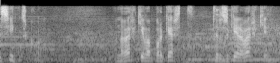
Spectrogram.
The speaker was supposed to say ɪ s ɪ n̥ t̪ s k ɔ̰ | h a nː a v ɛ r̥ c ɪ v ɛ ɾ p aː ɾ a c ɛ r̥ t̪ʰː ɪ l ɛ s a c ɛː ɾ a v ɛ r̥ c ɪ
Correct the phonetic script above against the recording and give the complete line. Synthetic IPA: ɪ s i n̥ t̪ s k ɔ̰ | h a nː a v ɛ r̥ c ɪ v a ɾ p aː ɾ a c ɛ r̥ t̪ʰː ɪ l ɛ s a c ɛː ɾ a v ɛ r̥ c ɪ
